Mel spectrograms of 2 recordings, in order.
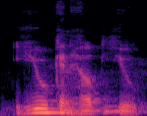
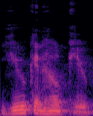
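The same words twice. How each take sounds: First: YOU landed loud and slow; slow, loud stress on the final "you"; emphatic urging. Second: Said in the usual way. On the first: Real, not acted. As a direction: press "you can help you" home, loud and slow. Urging viewers to help themselves.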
